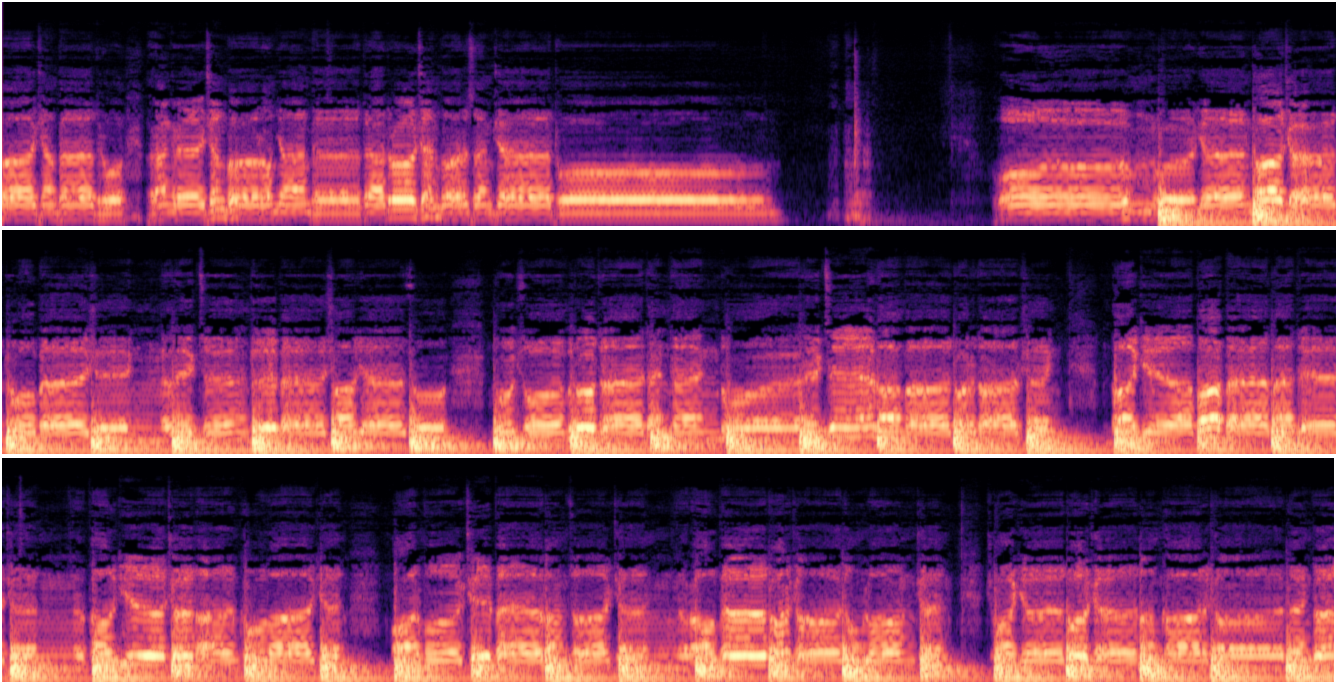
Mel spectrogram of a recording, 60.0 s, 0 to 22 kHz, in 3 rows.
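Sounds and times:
man chanting: 0.0 - 11.7, 14.9 - 60.0
large drum beating: 16.9 - 60.0.

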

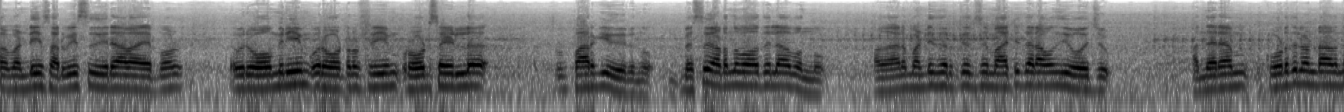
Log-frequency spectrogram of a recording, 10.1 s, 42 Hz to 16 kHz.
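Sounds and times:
man speaking close to microphone: 0.0 - 10.0.

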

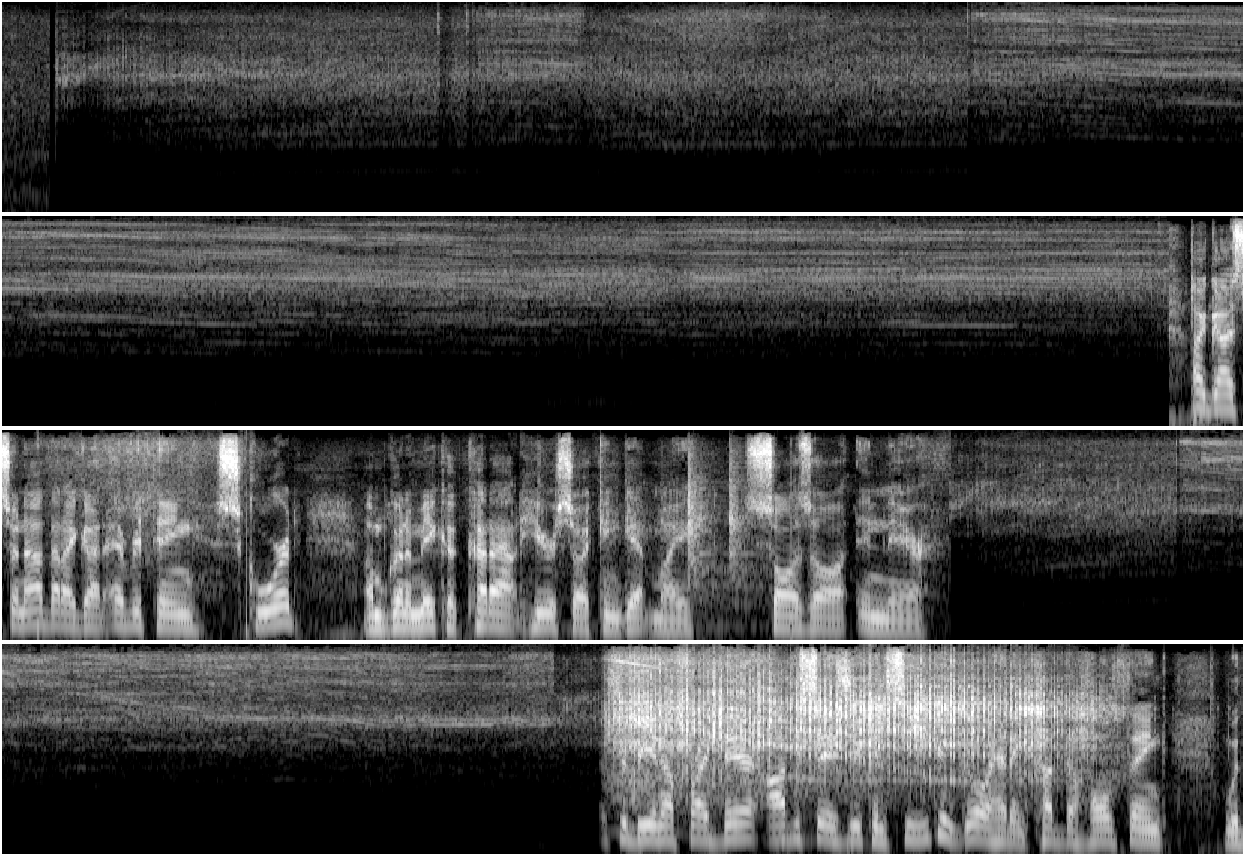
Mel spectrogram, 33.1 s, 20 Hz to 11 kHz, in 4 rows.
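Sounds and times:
angle grinder cutting steel: 0.5 - 18.4, 22.9 - 32.9.

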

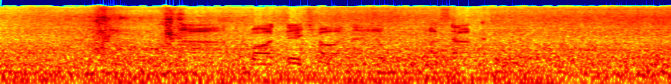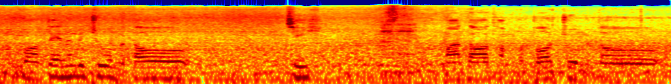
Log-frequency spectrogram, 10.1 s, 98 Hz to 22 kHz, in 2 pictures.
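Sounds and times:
car engine hum: 0.0 - 10.0
tyres hissing on wet road: 0.0 - 10.0.

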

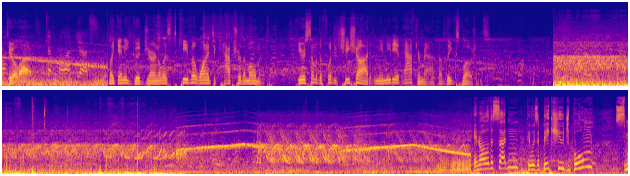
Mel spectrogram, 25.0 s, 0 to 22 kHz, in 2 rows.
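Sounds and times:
low rumble of street noise: 0.0 - 2.3, 10.4 - 25.0
emergency vehicle sirens: 0.0 - 10.0, 11.0 - 22.0.

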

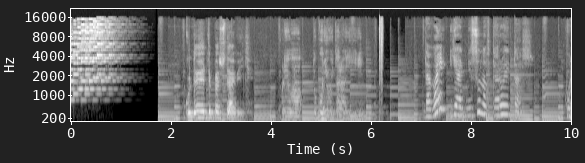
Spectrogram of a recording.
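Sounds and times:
guitar background music: 1.8 - 10.0.

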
